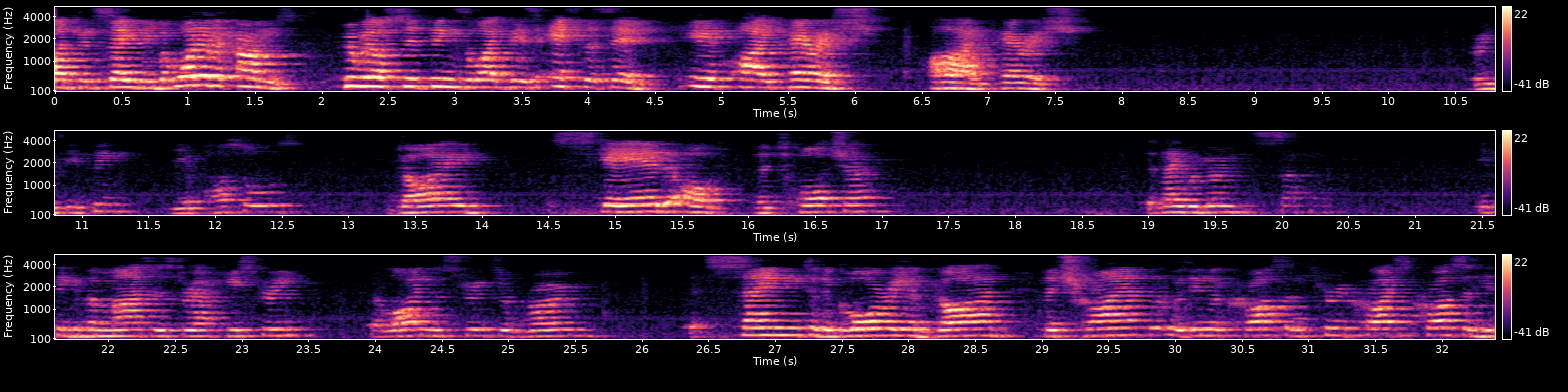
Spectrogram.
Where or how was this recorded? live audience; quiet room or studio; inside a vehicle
live audience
